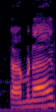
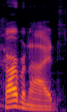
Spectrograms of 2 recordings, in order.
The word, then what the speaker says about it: Carbonide: Carmenide? Carbonide. There you go. The tracker. I knew I was saying it wrong.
